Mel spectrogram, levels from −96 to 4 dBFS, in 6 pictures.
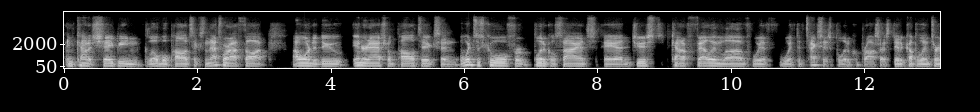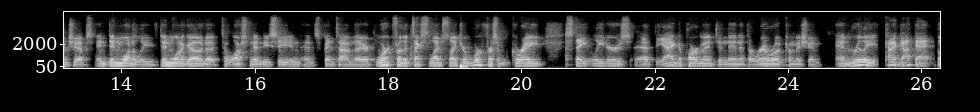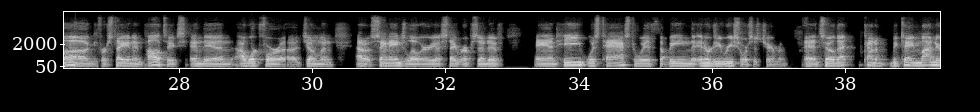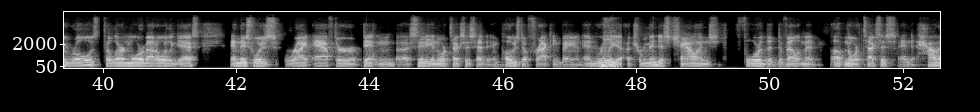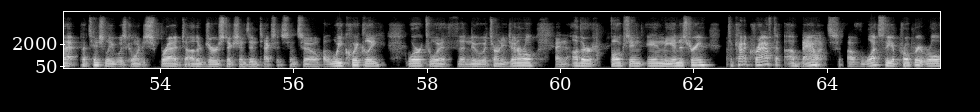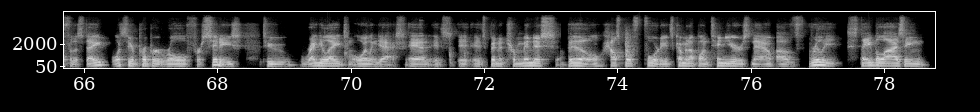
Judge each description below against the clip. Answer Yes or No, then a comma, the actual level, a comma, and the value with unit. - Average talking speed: Yes, average, 180 wpm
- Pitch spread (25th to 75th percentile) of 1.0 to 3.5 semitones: Yes, average, 2.9 semitones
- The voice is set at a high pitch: No, low, 100 Hz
